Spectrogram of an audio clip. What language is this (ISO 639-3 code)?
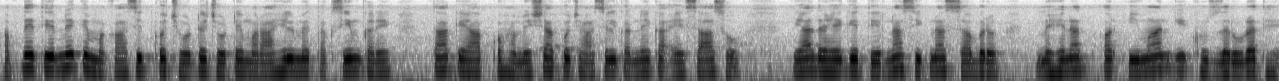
urd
